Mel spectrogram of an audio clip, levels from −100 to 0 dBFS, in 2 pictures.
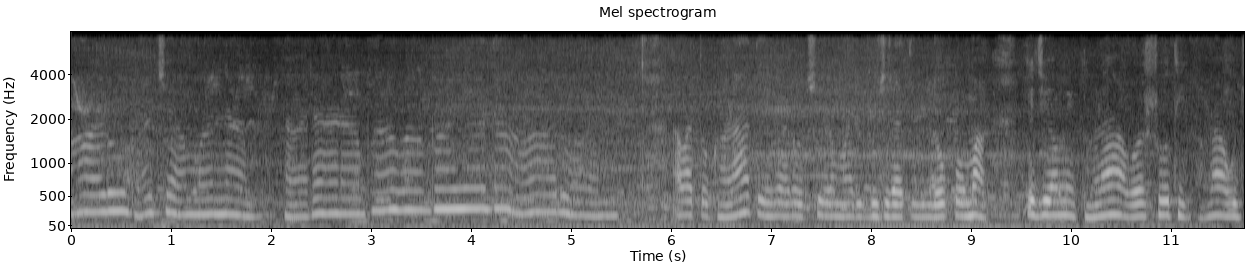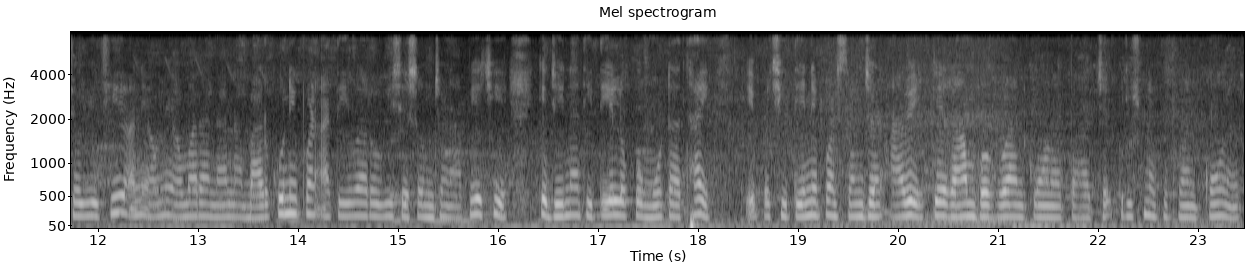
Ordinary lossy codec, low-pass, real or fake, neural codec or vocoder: none; 7.2 kHz; real; none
